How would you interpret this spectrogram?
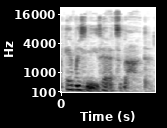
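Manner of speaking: hushed unvoiced whisper. Real, not acted. Mom whispering to viewers about her sneezing kid, hushed. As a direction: whisper it so the house stays quiet.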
